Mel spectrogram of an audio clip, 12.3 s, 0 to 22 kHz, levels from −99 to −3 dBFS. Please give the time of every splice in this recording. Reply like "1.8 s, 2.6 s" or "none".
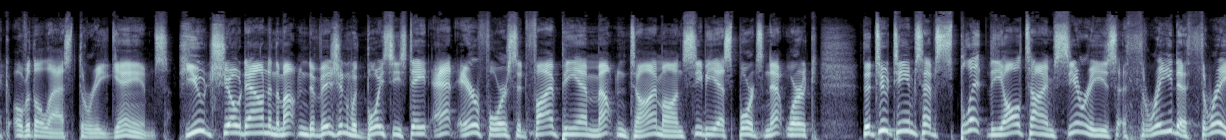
1.7 s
